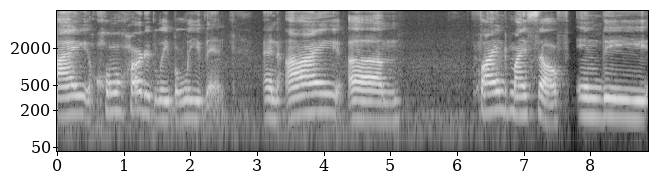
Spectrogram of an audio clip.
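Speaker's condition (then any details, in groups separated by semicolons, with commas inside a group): Cerebral palsy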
